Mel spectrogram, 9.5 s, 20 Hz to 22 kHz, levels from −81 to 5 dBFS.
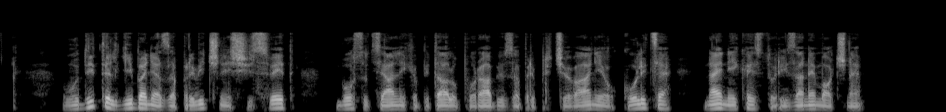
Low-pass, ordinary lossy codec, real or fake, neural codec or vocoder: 19.8 kHz; MP3, 64 kbps; fake; vocoder, 48 kHz, 128 mel bands, Vocos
